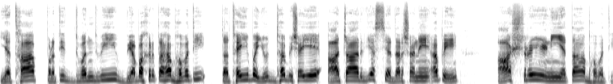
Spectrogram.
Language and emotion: Sanskrit, neutral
